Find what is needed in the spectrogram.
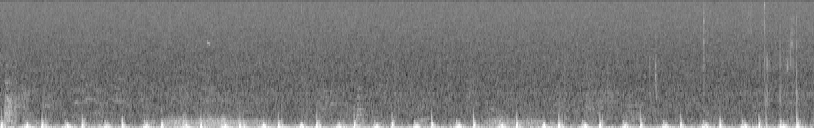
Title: ASMR hugging your head - heartbeat with ear blowing ❤️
